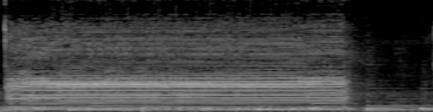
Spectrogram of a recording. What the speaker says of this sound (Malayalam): ഇത് നമ്മൾ ബോഡി ഹെയർസ് ഒക്കെ ട്രിം ചെയ്യാനുള്ള കേട്ടോ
